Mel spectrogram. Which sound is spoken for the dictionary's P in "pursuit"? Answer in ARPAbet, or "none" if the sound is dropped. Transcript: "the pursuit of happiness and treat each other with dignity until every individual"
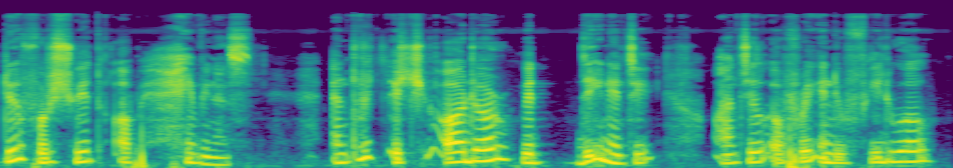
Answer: F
